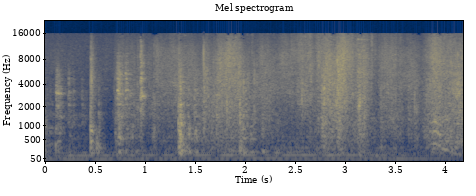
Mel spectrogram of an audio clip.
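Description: Black nylon film changing bag rustling and crinkling as it is handled and pulled closed, with irregular light scrapes and knocks.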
